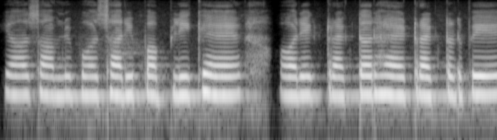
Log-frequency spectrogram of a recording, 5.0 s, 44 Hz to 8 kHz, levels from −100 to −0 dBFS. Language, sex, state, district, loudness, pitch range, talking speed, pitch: Hindi, female, Bihar, Patna, -17 LUFS, 230-240 Hz, 145 wpm, 235 Hz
